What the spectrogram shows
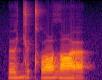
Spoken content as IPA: ə ɟ ɵ tʰ ɔ ðˤ a

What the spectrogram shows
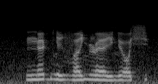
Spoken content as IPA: ŋ ɛ ɡ l i v ɐ ʎ ɭ ɛ i̯ lʲ ɔ sʲ

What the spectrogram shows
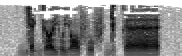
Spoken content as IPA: ɟ ɛ ɡʲ ɔː j u j ɔ f uː f ɟ ɔ k ɛː

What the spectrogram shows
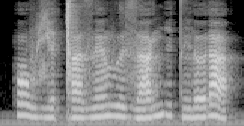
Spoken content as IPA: ɔ v ʑ ɛ ǀ a z ɛ̃ v ø z a ŋ i t ĩ ɾ œ ɾ a

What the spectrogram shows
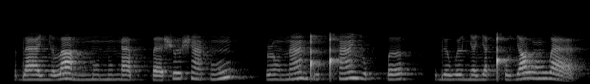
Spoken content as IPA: d æ ʎ ə l a nː ũ n ũ ŋ æ pː ɛ ʃ ø ʃ æ̃ x ũ | ɭ õ n æ̃ ɡ͡ǃ u ǃʰ æ̃ ʎ o pː ə | d ø w ø ɲ a ʎ a ǃʰ o ʎ a lˠ õ w æ

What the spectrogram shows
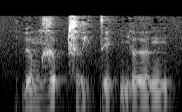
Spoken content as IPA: ɗ ə˧ m ɣ ə˦˥ p̚ s ə̤˨˩ j t̪ e˨˩ t̚ ɲ əː˧ ŋ

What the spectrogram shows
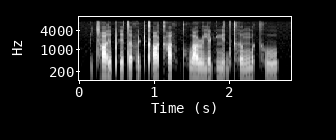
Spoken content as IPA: cʰ ɑ ɾ ɪ pʼ ɪ t ɜ θ ə ʈ kʼ ɑ kʰ ɑ θ kʷʰ ɑ ɹ j e ʈ mʲ æ d kʰ ə ŋʷ æ kʰ u

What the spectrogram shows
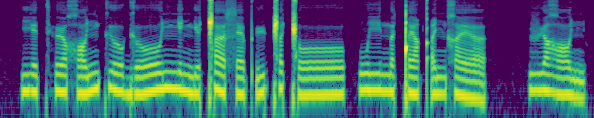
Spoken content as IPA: j e tʰ ø χ ɔ ɲ kʲ oː ɡʲ oː ɲ ɛ ɲ ɾʲ ə ǁ ɐ ɬ ɛ pʼ y ǁ ə ǁ oː | w iː n ɐ ǃ ɛ qʼ e ɲ χ ɛ ɐ̯ | v y ɐ̯ ʁ ɔ ɲ

